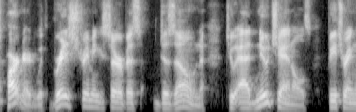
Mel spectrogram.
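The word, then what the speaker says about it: DAZN: with sports streaming platform I believe that is pronounced Doone the fox streamer will launch fast channels during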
